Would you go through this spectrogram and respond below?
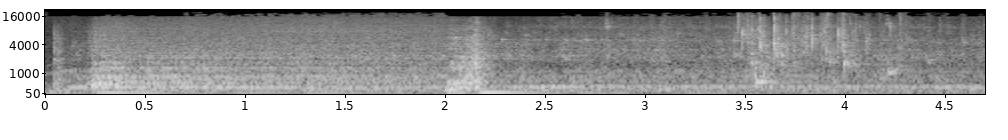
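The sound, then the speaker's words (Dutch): The pressure drainage well pump of a water infiltration system on a field plot in Zegveld kicks in with a low, steady motorized hum beneath a continuous rush of water going into the well and on to the drains, punctuated by a few brief surges and splashes; no one speaks. “Kijk nou hoor je de put net aanslaan dit is de put eh, eh, waar, waar, het water in gaat.”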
